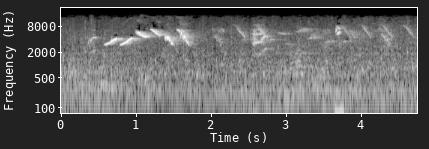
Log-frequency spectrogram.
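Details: Double-collared seedeater, locally papa-capim, sings the Tui Tui Zel Zel fibra song for young birds to learn. One loud, fast phrase of high upslurred and downslurred whistles is followed by quieter, sparser notes.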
